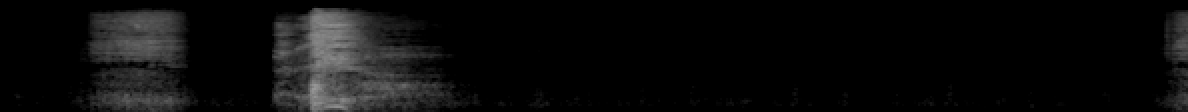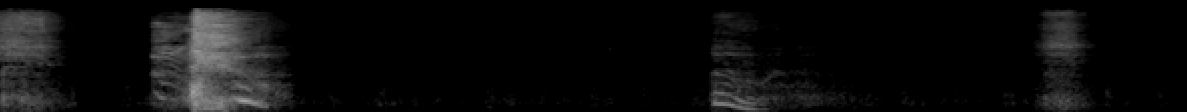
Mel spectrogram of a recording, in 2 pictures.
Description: This almost NEVER happens but I was able to catch this sneezing fit for you sneezylovers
